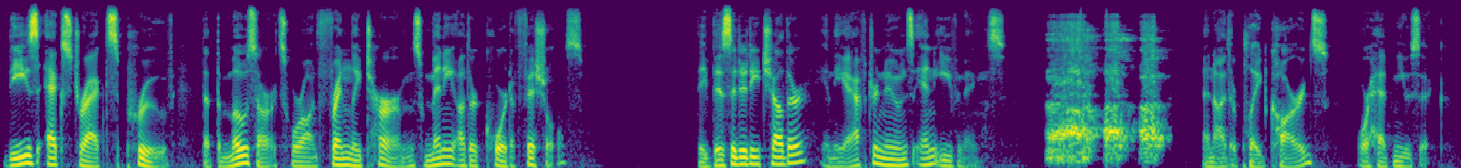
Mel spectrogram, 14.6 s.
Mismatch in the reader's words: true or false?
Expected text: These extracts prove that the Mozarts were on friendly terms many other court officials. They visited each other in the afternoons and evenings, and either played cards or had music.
false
